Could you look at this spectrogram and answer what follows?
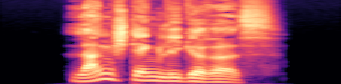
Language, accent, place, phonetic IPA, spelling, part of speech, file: German, Germany, Berlin, [ˈlaŋˌʃtɛŋlɪɡəʁəs], langstängligeres, adjective, De-langstängligeres.ogg
- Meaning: strong/mixed nominative/accusative neuter singular comparative degree of langstänglig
